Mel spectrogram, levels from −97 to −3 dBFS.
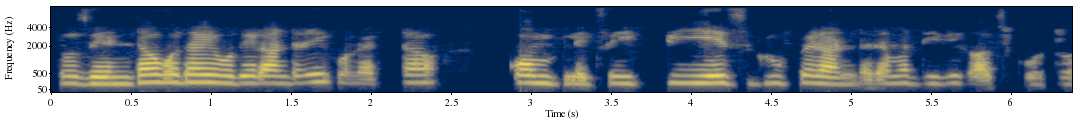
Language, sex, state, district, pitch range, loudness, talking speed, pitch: Bengali, female, West Bengal, Kolkata, 205-230 Hz, -19 LUFS, 205 wpm, 215 Hz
